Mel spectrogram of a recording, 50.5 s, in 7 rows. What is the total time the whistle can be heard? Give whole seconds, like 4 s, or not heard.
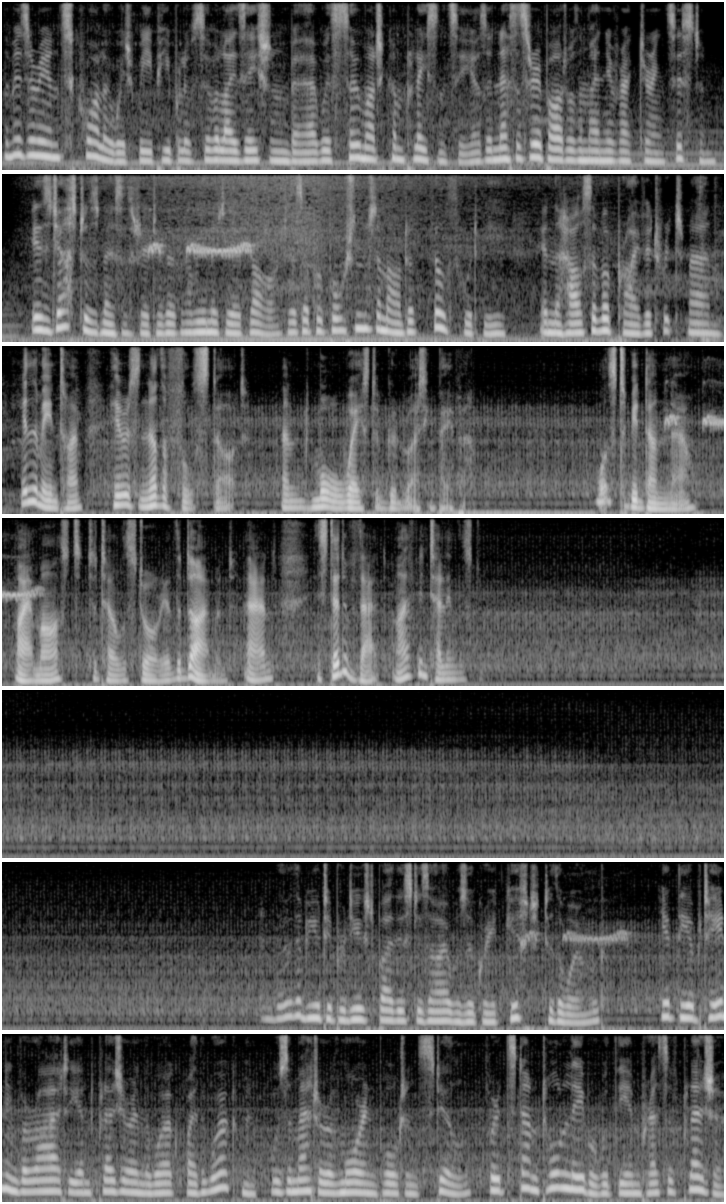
3 s.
